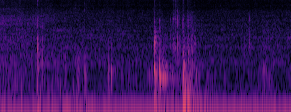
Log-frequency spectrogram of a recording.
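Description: Ground beef sizzling gently in a skillet. About a second in there is a brief thump as ketchup is squeezed from the bottle into the pan.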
